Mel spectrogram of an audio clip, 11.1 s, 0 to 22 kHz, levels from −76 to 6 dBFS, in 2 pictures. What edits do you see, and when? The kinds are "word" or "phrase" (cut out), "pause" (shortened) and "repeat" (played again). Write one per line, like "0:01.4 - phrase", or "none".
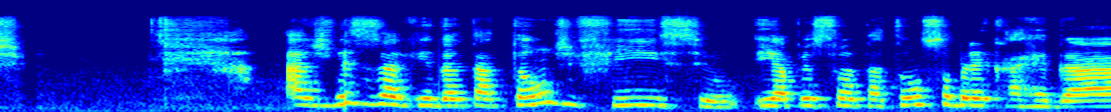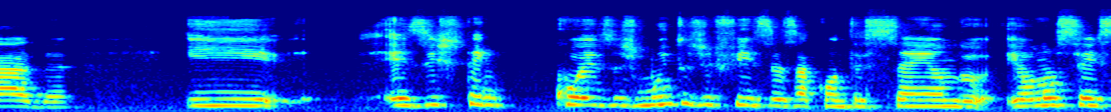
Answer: none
